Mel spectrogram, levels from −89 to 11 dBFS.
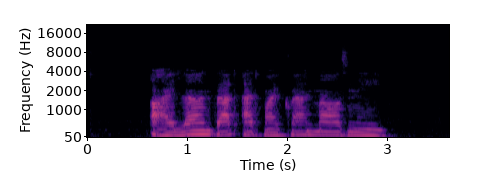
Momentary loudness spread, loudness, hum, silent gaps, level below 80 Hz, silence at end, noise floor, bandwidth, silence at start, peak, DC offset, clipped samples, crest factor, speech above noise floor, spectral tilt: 8 LU; -43 LUFS; none; none; -74 dBFS; 0.65 s; -82 dBFS; 9 kHz; 0.65 s; -22 dBFS; under 0.1%; under 0.1%; 22 dB; 40 dB; -8 dB/octave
